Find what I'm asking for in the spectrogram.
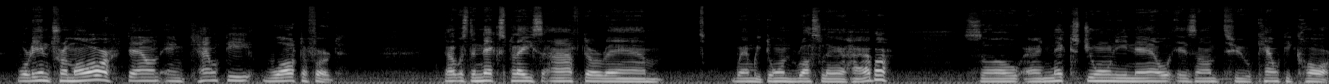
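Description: The voice is somewhat breathy and very slow, with fairly even intonation and a dry sound with no echo. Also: man. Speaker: travel vlogger. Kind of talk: casual vlog chat. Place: car. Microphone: phone near.

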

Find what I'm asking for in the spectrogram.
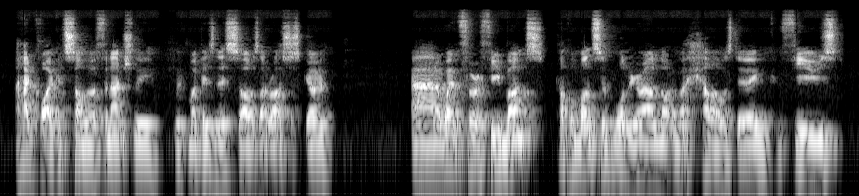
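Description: In a British accent, a man talks very fast in a fairly low, flat monotone, with audible echo from the room. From UK. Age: 20s. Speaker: IBD patient and former coaching client; interview guest. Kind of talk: casual interview chat. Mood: reflective, candid. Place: home room. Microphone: earbuds.

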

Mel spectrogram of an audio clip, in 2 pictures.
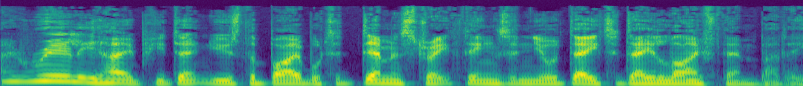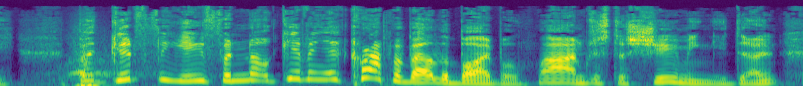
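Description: A man with a British accent speaks at a very fast pace with hardly any pauses. His fairly high voice has a bright, sharp tone and very wide pitch swings. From Britain. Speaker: YouTube commentator, atheist channel host. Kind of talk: reaction commentary.

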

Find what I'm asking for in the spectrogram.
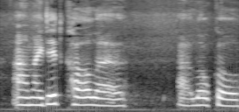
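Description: This is a woman speaking. Her tone is dark and mellow. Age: 50s. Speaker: YouTube vlogger. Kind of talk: casual vlog talk to camera. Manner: hesitant, many fillers. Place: home room. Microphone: phone near.

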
